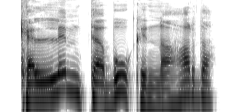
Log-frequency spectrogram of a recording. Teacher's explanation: hang around on that l a little bit more because it's a double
